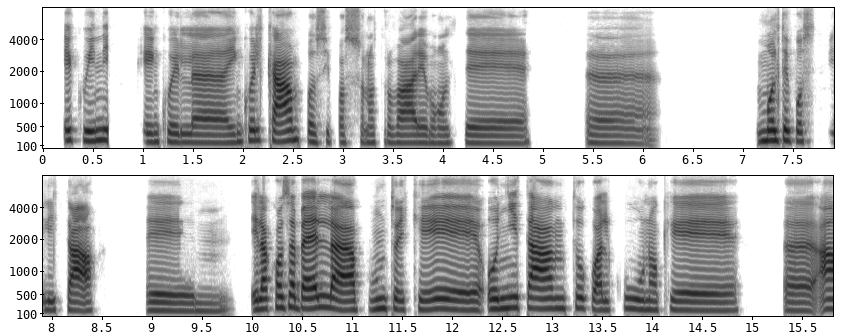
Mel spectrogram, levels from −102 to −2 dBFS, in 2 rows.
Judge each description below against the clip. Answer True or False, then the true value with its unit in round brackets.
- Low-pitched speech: False (185 Hz)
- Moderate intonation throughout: True (3.7 semitones)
